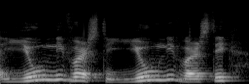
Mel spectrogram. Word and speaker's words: university: Só que olha só a pronúncia dela, university, a pronúncia de U. Então, nós sabemos que em inglês começa com a letra Y, que é uma consoante. Então, vai ser a university.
